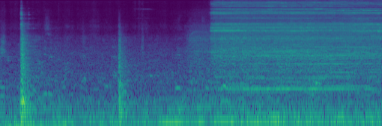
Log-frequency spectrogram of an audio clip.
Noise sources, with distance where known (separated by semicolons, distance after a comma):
rock drill, near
